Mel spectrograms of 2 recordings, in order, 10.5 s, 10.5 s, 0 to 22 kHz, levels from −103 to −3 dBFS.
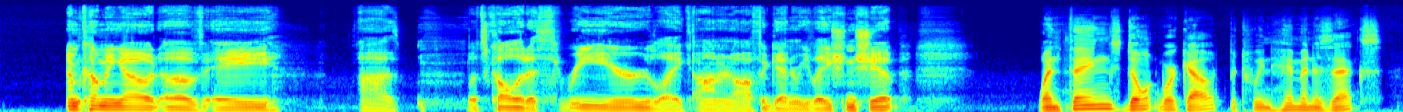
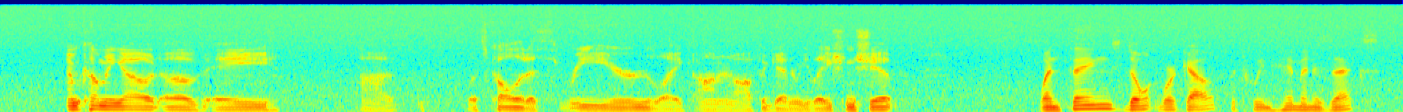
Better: first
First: none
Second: hiss; loud; throughout; 7 dB below the speech

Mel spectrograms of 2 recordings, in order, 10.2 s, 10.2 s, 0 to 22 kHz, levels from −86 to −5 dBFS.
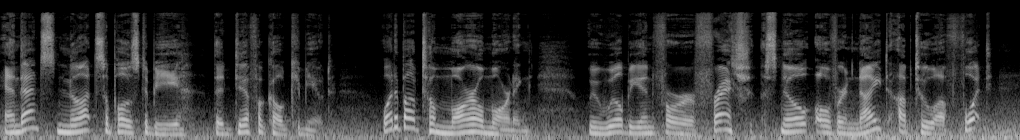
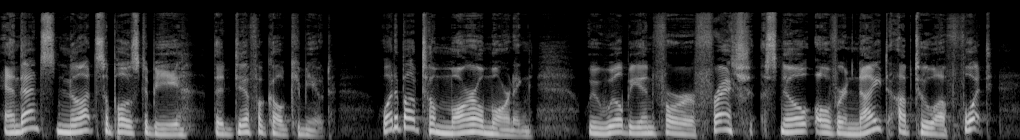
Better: second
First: wind noise on the microphone; occasional gusts; 20 dB below the speech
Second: none

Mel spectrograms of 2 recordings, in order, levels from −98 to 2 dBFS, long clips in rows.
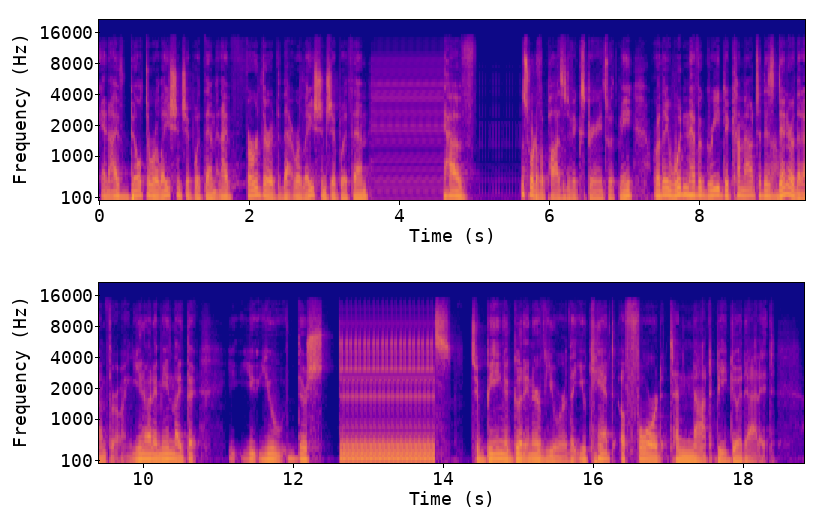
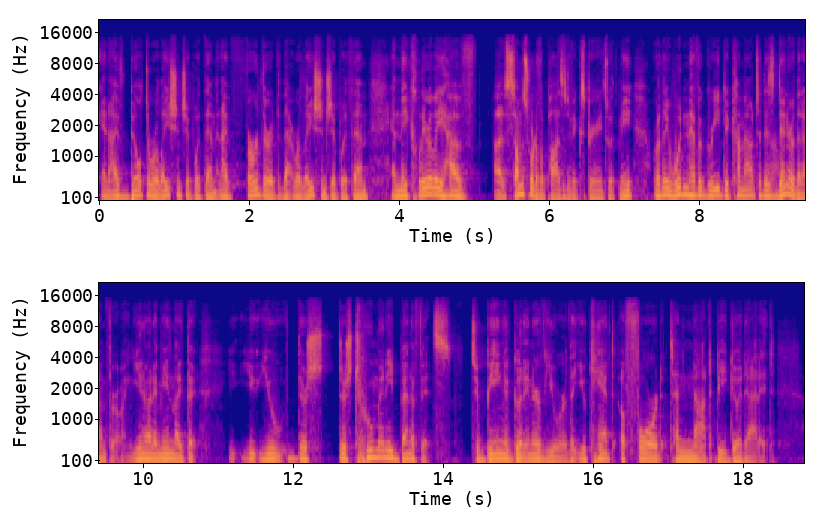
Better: second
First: audio freezing; at 3.5 s for 1 s, at 5 s for 0.5 s and at 13 s for 1 s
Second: none

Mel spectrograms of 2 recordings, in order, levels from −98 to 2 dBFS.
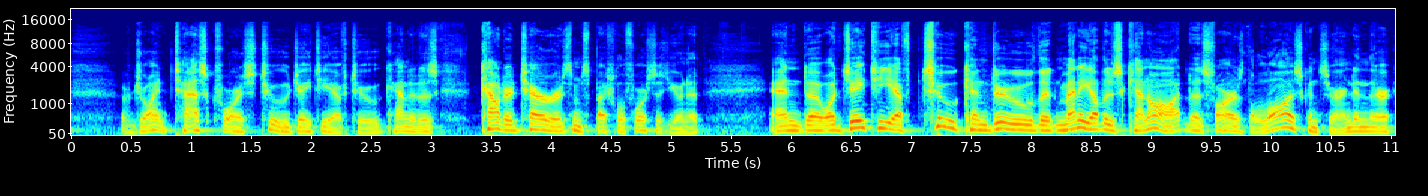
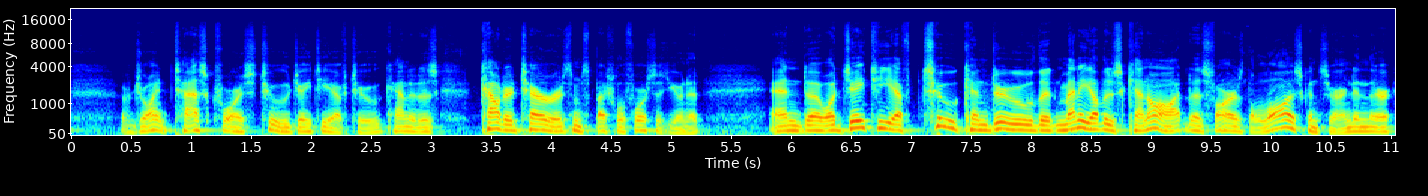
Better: first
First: none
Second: muffled; very; fading above 2.5 kHz

